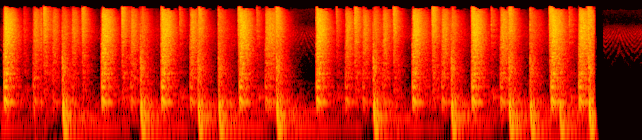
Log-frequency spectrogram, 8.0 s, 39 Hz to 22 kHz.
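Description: Drum kit playing a steady groove, picked up by room microphones (Coles 4038 ribbon mics) in a fairly dry, sound-treated room, with no processing on them. The playback cuts off suddenly about half a second before the end.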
